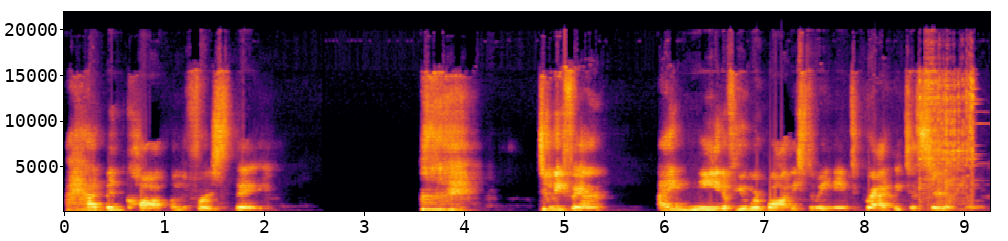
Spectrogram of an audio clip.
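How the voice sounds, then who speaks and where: A woman's voice: mid-range voice, animated, a little slow, pauses often, a little hiss or hum, close to an everyday voice, poor audio. A woman playing a vain, murderous method actress in an audio roleplay, coy, theatrical and condescending, speaking straight to the listener. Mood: coyly menacing. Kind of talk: ASMR roleplay acting, addressing the listener.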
